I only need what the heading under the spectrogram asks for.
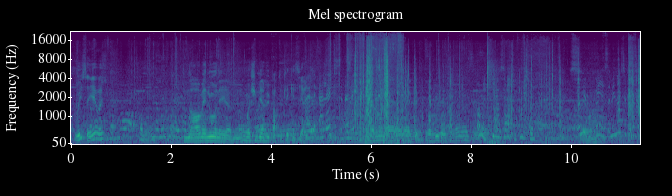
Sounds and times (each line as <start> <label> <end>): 4.4 clients in the supermarket 11.3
